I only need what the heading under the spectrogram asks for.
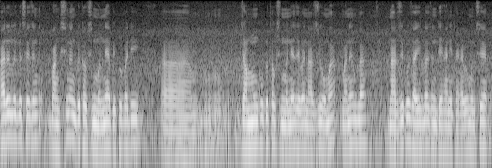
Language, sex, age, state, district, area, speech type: Bodo, male, 18-30, Assam, Kokrajhar, urban, spontaneous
